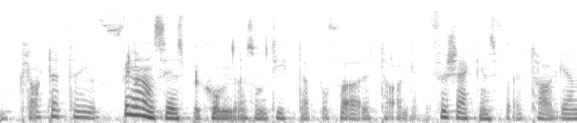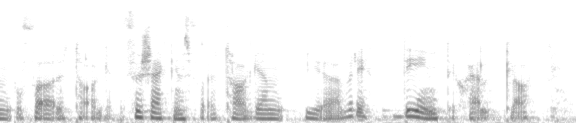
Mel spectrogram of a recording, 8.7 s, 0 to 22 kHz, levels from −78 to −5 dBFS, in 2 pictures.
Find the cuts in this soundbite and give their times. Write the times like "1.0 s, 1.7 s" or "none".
4.4 s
